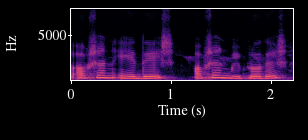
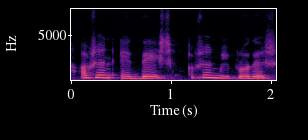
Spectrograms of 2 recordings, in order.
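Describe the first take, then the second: Both takes have the same delivery.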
